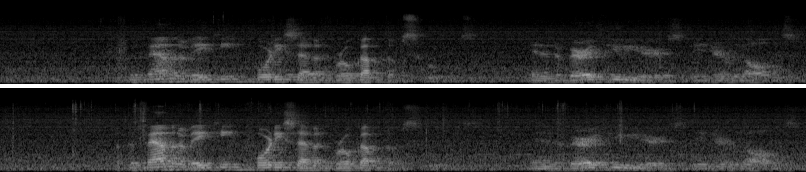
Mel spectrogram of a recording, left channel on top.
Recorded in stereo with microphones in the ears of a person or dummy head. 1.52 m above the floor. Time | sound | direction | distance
1.2 | a man speaking | 45° right (ahead or behind) | 1.8 m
